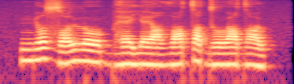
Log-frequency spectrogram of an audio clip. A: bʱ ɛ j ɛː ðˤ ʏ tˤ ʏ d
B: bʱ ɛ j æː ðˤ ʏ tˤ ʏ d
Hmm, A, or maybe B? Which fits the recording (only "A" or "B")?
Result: A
